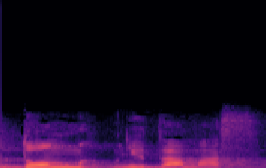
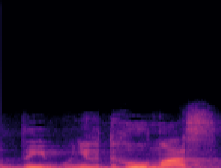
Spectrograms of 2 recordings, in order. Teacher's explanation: Также у них гласные «э» и «о» перешли в гласные «а». Поэтому там, где у нас «э» и «о» остались, хотя они тоже у нас перетасовались там, у них, скорее всего, будет гласный «а».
